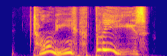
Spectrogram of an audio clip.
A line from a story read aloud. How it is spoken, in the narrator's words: Sarah pleaded from under the sleep sack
